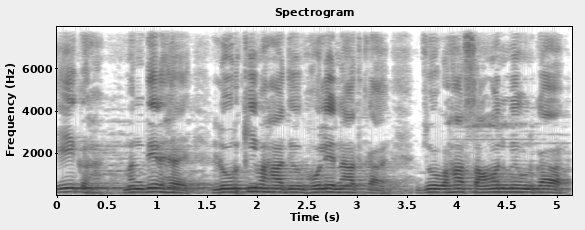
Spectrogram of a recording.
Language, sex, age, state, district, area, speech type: Hindi, male, 60+, Uttar Pradesh, Mirzapur, urban, spontaneous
